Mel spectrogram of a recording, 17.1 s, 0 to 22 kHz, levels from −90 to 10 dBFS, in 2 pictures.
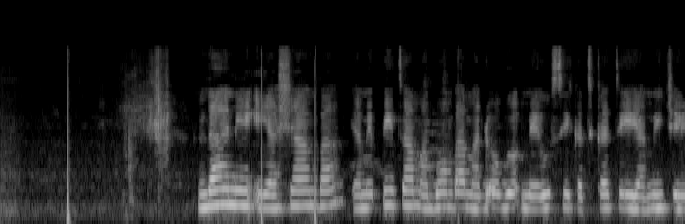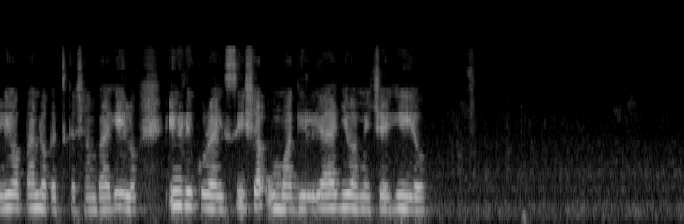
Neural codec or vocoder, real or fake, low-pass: vocoder, 22.05 kHz, 80 mel bands, Vocos; fake; 9.9 kHz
